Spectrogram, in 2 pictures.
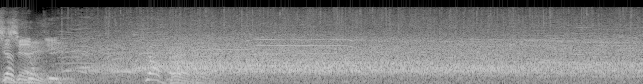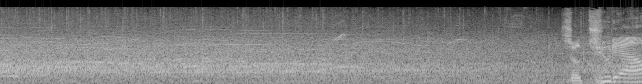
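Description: A large crowd cheers and murmurs in a stadium.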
